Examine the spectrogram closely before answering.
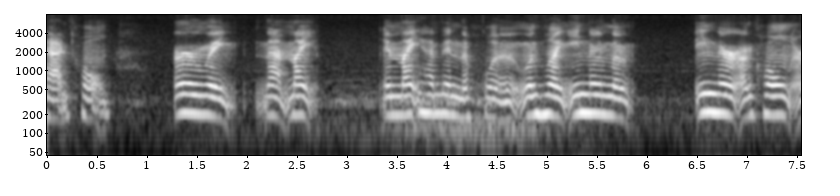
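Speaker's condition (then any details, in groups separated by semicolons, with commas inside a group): Brain injury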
